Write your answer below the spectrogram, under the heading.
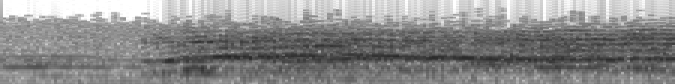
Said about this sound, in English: How you hear the children yell when they hear the dinner bell.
